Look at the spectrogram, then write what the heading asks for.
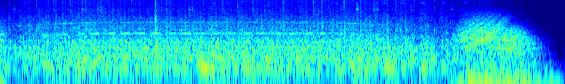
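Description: Embroidery machine stitching on a tea towel, a steady quiet mechanical whir and rapid needle chatter running continuously, then a brief louder hissing burst near the end.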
